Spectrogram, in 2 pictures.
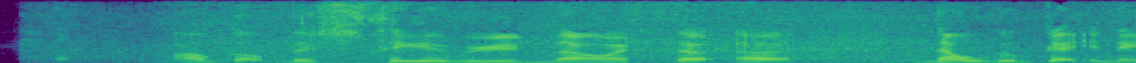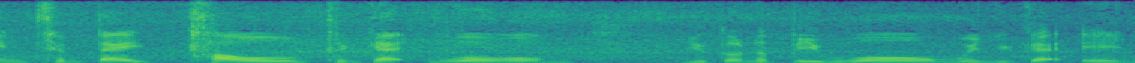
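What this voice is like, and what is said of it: West Country English accent. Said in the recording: “West Country accent”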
